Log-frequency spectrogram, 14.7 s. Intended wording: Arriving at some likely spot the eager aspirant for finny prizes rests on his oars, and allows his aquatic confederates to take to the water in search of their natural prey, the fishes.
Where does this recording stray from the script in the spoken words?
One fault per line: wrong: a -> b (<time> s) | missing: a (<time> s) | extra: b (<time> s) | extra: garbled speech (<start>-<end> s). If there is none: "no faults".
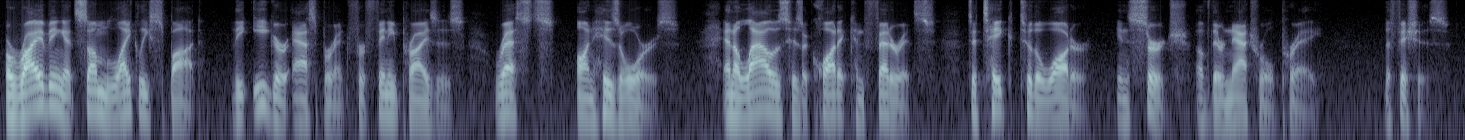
no faults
